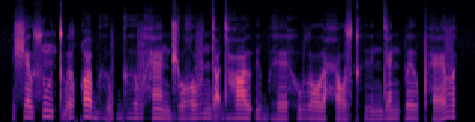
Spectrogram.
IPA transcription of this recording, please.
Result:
ʃ æ sʷ ĩ tʷ ə̰ l qʷ i bʱ ə̰ v ɡʱ ə v h æ̃ n d͡ʒ ʊː ʁʷ ɛ v n d ɑ̰ dʱ ɑː ə̯ ʔ ɪ bʱ ɛː h u l ɔ ə̯ ħ ɔ z kʰ ɪː n d æ n p ɛ ə̯ pʰ æ v

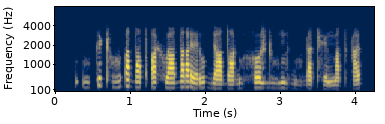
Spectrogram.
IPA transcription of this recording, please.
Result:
ʔ ṳ k ɨ ʈʰ o̤ ʔ ʏ dˤ ɘ tˤ ʔ ʏ x u dˤ ɘ ɾ ʏ ɾ ɘ ɾ u ɠ ɨ dˤ o ɠ ṳ h o z ɖʱ ṳ m ə̤ ɠ ṳ ɠ a ʈʰ ʏ m ɨ tˤ k ə

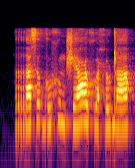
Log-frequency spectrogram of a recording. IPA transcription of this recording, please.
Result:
r a s ɤ ɡ o xʷ e m ʃ ɛ ʕ ɯ xʷ a ħ u ɖ a

